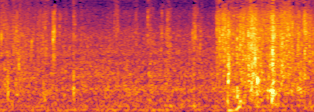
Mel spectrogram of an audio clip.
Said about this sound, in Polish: To jest natleniacz, tak zwany aerator, który dotlenia wodę po to, żeby zachować odpowiednie parametry wody i dobrostan ryb.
